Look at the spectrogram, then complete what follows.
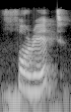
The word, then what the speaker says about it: forêt: As the time went on, French people stopped pronouncing the S, but they continued to write it.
